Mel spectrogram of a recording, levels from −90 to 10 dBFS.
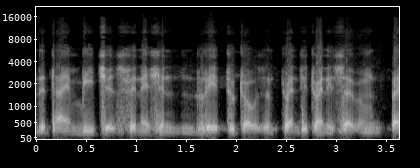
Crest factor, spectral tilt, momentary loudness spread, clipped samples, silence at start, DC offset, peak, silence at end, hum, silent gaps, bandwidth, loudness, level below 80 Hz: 16 dB; -4.5 dB/octave; 4 LU; under 0.1%; 0 s; under 0.1%; -4 dBFS; 0 s; none; none; 13 kHz; -21 LUFS; -64 dBFS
